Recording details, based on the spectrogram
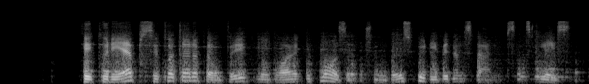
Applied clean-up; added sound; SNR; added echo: neural mask model RNNoise.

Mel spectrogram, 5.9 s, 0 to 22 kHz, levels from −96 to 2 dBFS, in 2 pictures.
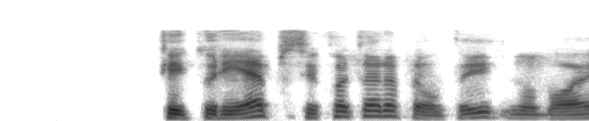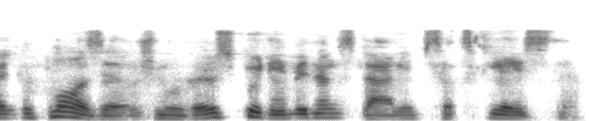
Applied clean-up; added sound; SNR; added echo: neural mask model Resemble Enhance denoiser.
